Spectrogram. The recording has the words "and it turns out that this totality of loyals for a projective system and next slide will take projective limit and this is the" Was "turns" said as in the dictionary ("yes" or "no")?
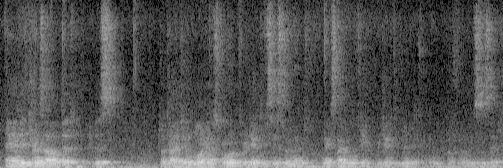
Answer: yes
